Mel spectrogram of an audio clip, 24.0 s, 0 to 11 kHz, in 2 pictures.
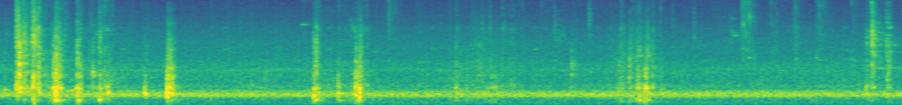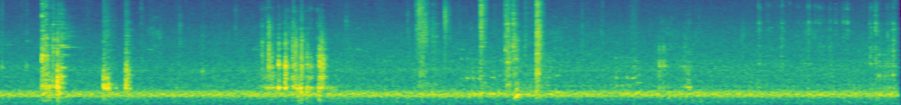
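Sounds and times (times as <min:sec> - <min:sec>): coffee roaster humming: 0:00.0 - 0:24.0.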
